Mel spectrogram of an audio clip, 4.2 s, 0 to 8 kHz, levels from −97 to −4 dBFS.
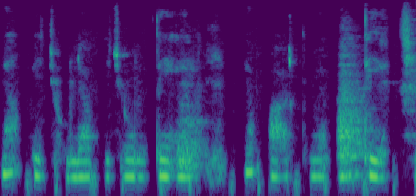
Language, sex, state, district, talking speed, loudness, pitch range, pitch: Hindi, female, Uttar Pradesh, Etah, 185 wpm, -38 LUFS, 200-225 Hz, 205 Hz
